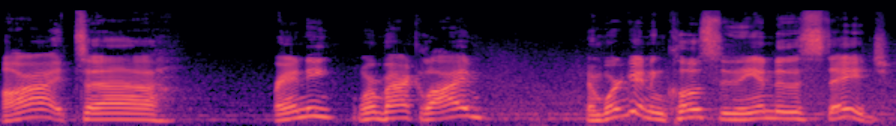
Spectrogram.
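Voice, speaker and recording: A man's voice: on the high side, lively intonation, unhurried, a bit bright, a little hiss or hum. A man with a Missouri accent doing race commentary with casual banter. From Missouri, USA. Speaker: sim racing commentator.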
